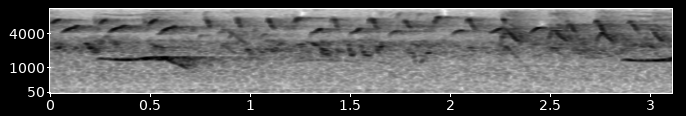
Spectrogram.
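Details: On a hot day, red-vented bulbuls splash and drink at a puddle; one sustained whistled note drops away at its end, with a rapid high twittering chorus throughout and another whistle starting at the close.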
